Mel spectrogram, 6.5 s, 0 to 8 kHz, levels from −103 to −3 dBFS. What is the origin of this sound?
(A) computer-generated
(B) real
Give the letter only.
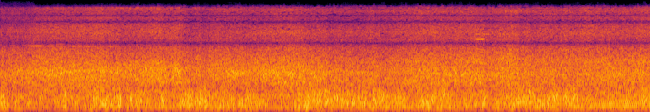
B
